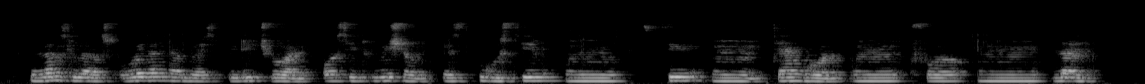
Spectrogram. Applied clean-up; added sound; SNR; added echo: neural mask model DeepFilterNet 3.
